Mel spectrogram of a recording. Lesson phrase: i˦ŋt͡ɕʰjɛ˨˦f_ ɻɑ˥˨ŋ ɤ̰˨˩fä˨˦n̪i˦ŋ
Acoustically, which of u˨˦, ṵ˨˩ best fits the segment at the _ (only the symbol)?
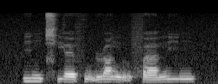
ṵ˨˩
